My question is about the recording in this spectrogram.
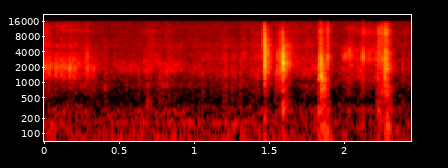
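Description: Pages of a small paper instruction booklet being turned and flattened by hand: a soft rustle at the start, then three quick, crisp paper clicks near the end.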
